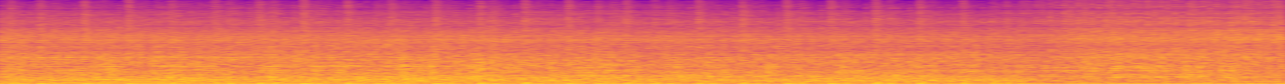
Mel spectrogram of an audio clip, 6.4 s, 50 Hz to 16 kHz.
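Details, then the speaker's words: John Deere 2040 tractor diesel at idle with a bad water pump bearing and a visibly wobbling shaft: a loose, uneven rattle rides on the idle beat from the water pump. "that's that water pump yeah that's the water-pump rattling"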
